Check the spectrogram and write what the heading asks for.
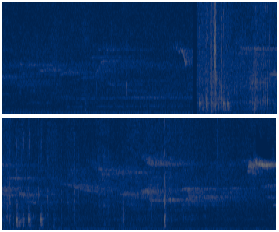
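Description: Faint rustling and crackling of dry leaves and fruit scraps on the forest floor as macaques move and handle food, with a few sharp clicks, starting about two seconds in over a quiet outdoor hiss. A few faint high bird chirps are mixed in.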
